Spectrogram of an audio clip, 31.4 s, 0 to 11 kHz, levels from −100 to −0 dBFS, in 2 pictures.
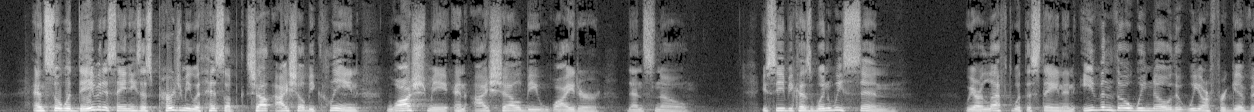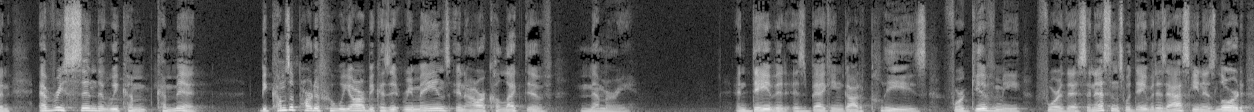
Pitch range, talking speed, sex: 135-170 Hz, 165 wpm, male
